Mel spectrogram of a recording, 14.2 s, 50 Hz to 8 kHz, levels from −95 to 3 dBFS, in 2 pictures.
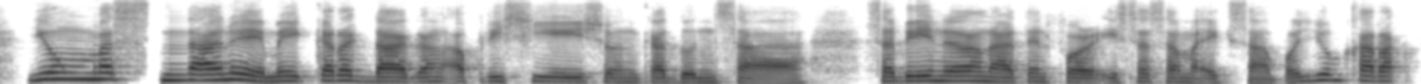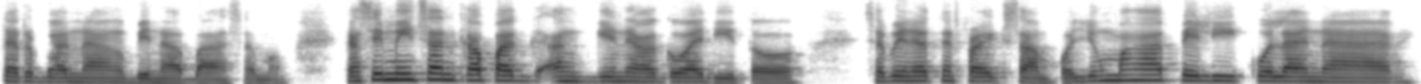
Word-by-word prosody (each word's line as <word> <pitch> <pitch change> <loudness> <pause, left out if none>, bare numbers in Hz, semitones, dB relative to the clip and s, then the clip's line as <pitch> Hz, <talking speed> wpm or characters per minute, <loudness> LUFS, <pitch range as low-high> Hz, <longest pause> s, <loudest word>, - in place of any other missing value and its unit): yung 230 +2 +1
mas 225 0 0
na 195 0 +4
ano, 215 - +3
eh, 175 -7 +3
may 165 +1 -1
karagdagang 155 -3 +1
appreciation 150 -2 -4
ka 135 +1 -2
do'n 135 0 -2
sa, 120 -3 -3 0.2
sabihin 170 +2 0
na 170 0 +3
lang 165 - 0
natin 145 -1 -1
for 135 -2 0
isa 135 +1 -7
sa 140 0 -4
mga 130 -1 -5
example, 125 +1 -6
yung 195 0 -2
karacter 165 -3 -1
ba 140 -1 -2
ng 135 -1 -2
binabasa 115 -3 -3
mo. 110 +1 -11 0.3
Kasi 210 +6 +3
minsan 215 0 +7
kapag 190 -3 +3
ang 165 0 0
ginagawa 150 -2 +1
dito, 125 -3 -3 0.3
sabihin 165 +1 0
natin 170 0 -5
for 160 -2 +2
example, 135 -3 -2
yung 170 +5 -1
mga 190 0 +2
pelikula 165 -3 +2
na 140 -2 -1
150 Hz, 170 wpm, -23 LUFS, 135-170 Hz, 0.3 s, minsan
